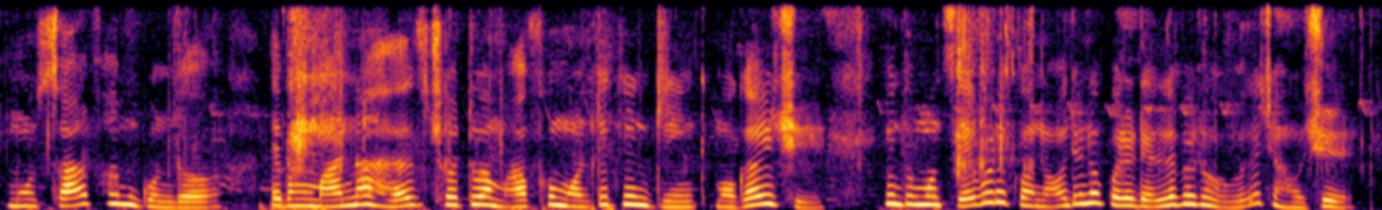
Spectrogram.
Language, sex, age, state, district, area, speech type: Odia, female, 18-30, Odisha, Rayagada, rural, read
